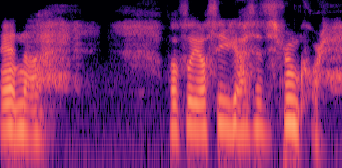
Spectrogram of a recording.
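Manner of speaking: heavy breathing while talking. Hurrying on foot to reach the Supreme Court, heavy breathing while talking. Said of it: "Sorry for the heavy breathing".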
